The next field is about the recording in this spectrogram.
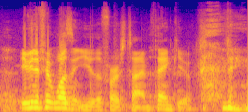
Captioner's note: laughter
